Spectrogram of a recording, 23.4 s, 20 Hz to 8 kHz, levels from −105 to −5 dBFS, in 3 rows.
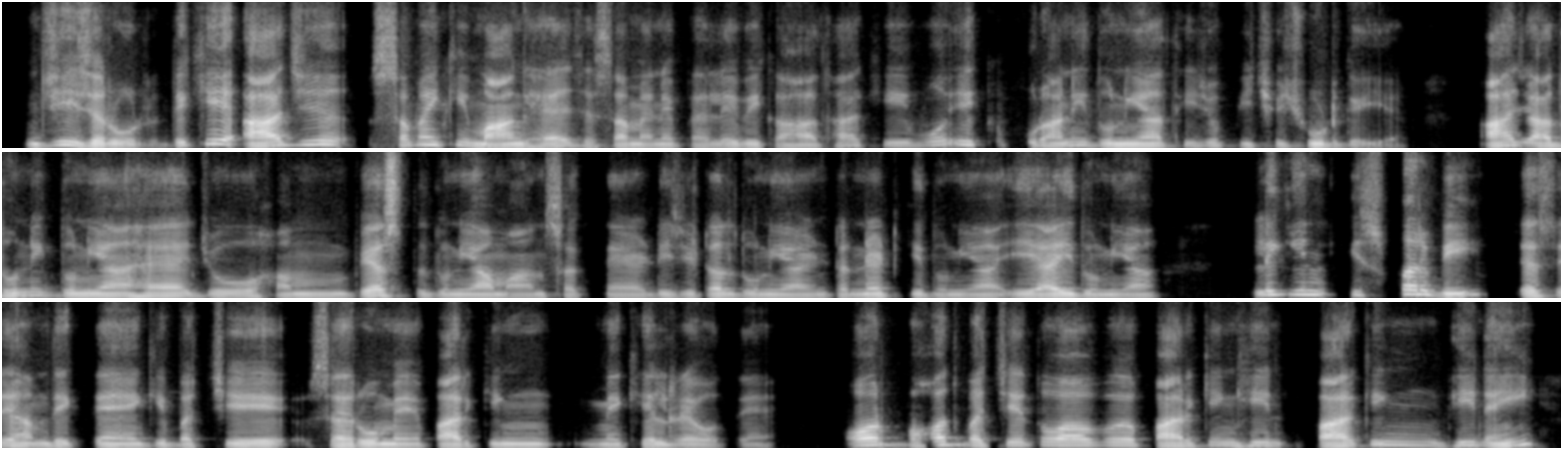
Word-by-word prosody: जी, 190 +8 +2
ज़रूर। 135 -7 +2
देखिए, 225 +9 +2
आज 185 +7 +8 0.3
समय 210 +4 +1
की 195 -3 -6
माँग 140 0 +6
है, 140 +4 0
जैसा 135 -4 -5
मैंने 135 +1 -3
पहले 130 +1 -8
भी 135 -1 -4
कहा 115 -2 -5
था 150 - -8
कि 175 0 -10
वो 195 +5 -7
एक 210 -1 -3 0.2
पुरानी 170 +2 -2
दुनिया 155 0 +3
थी 165 - -10
जो 165 - -7
पीछे 150 -1 -11
छूट 140 -3 -1
गई - - -13
है। - - -23 0.4
आज 175 +1 +5
आधुनिक 165 +3 -1
दुनिया 155 0 +2
है 155 +1 +1
जो 145 0 -5
हम 145 +1 -3 0.2
व्यस्त 160 -1 +2
दुनिया 130 -1 -3
मान 125 +1 -6
सकते 125 -3 -12
हैं, 120 0 -9
डिजिटल 130 +2 -4
दुनिया, 125 0 -5
इंटरनेट 130 +3 -4
की 135 - -8
दुनिया, 125 0 -8
एआइ 135 +2 +2
दुनिया। 125 0 -6 0.5
लेकिन 225 +1 +2
इस 195 - -6
पर 240 -1 +7
भी, 145 -8 +4 0.3
जैसे 150 +2 0
हम 155 -1 +1
देखते 145 0 -5
हैं 140 -1 +2
कि 145 0 -6
बच्चे 145 +1 -1
शहरों 145 0 +2
में 135 0 +2
पार्किंग 140 +1 +1 0.3
में 130 - -3
खेल 120 -2 -3
रहे 95 - -5
होते 90 -4 -10
हैं, 75 - -18 0.4
और 195 +2 +8
बहुत 200 +1 0
बच्चे 180 -1 -2
तो 185 0 -4
अब 180 0 +4 0.2
पार्किंग 155 +3 +1
ही 175 +2 -3 0.2
पार्किंग 160 +4 +3
भी 185 +3 -2
नहीं, 165 - +1
150 Hz, 180 wpm, -24 LUFS, 135-170 Hz, 0.5 s, आज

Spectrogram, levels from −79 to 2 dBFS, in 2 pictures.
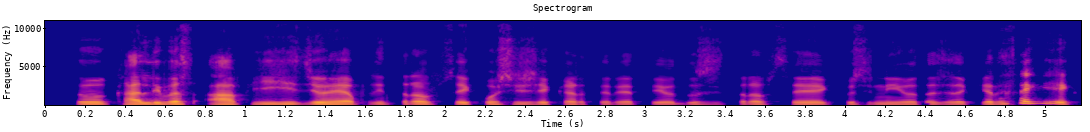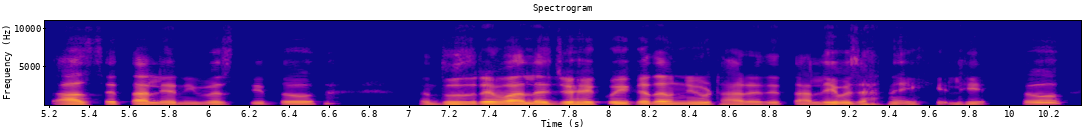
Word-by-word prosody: तो 155 0 +2
खाली 150 +2 +4
बस 165 -1 +4 0.2
आप 130 - +1
ही 145 0 -2
जो 135 -1 +3
है 135 - +4
अपनी 135 0 -2
तरफ 130 -1 -2
से 135 - 0
कोशिशें 135 +1 -6
करते 120 +1 -7
रहते 125 +1 -9
हो 125 - -5
दूसरी 125 0 -14
तरफ 125 -2 -5
से 135 +1 -3
कुछ 125 0 -14
नहीं 135 -1 -7
होता। 125 +1 -7
जैसे 145 +3 -6
कहते 150 +2 -4
है - - -7
ना - - +6
कि - - -6
एक - - -7
हाथ 140 -1 +5
से 155 - +2
तालियाँ 130 -3 +2
नहीं 130 - -9
बजती 130 +2 -6
तो 165 +3 -1 0.6
दूसरे 145 +2 +4
वाले 140 -1 +7
जो 140 0 +5
है 140 +1 +5
कोई 145 0 +2
कदम 130 -1 +4
नहीं 130 - -1
उठा 115 -2 -2
रहे 115 0 -2
थे 130 - -5
ताली 120 +3 0
बजाने 135 +2 -3
के 140 - -16
लिए। 150 0 -7 0.2
तो 195 +2 0
135 Hz, 270 wpm, -23 LUFS, 130-145 Hz, 0.6 s, वाले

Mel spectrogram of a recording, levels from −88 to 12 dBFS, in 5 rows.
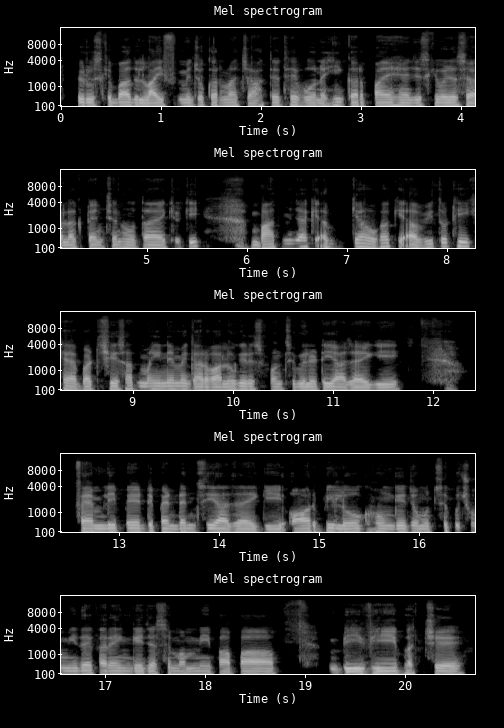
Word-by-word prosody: फ़िर 115 -1 +2
उसके 110 +1 -1
बाद 110 0 +3
लाइफ़ 100 0 +2
में 105 - 0
जो 110 +2 -3
करना 105 0 0
चाहते 95 +3 -2
थे 110 - +3
वो 105 - +2
नहीं 105 +5 -2
कर 105 -1 +2
पाए 105 +1 +3
हैं 105 0 +1
जिसकी 100 +2 -3
वज़ह 105 0 +3
से - - +3
अलग 100 +2 +1
टेंशन 100 +1 -2
होता 100 -1 0
है 100 - +2
क्योंकि 150 +8 -3 0.6
बाद 110 +3 +3
में 125 - -8
जाके 125 -1 -1
अब 115 - -4 0.2
क्या 135 - +2
होगा 120 +2 +1
कि - - -1
अभी 105 +4 -2
तो 140 - +2
ठीक 150 -4 0
है 110 -2 +3
बट 105 - +1
6-7 115 +1 -1
महीने 110 +1 +1
में 115 0 0
घरवालों 100 0 +2
की 115 - +2
रिस्पॉन्सिबिलिटी 105 0 -1
आ 100 -1 +3
जाएगी, 95 0 0 0.9
फैमिली 105 +1 +3
पे 115 0 +4
डिपेंडेंसी 110 +1 -1
आ 105 -1 +5
जाएगी 100 -1 0 0.2
और 105 +1 +3
भी 115 - +2
लोग 105 -1 0
होंगे 105 0 +1
जो 105 +2 -2
मुझसे 100 -1 -4
कुछ - - -8
उम्मीदें 100 +1 0
करेंगे 100 0 0
जैसे 95 -1 -3
मम्मी-पापा, 95 0 -1 0.8
बीवी-बच्चे। 95 +1 +1
105 Hz, 170 wpm, -24 LUFS, 100-110 Hz, 0.9 s, आ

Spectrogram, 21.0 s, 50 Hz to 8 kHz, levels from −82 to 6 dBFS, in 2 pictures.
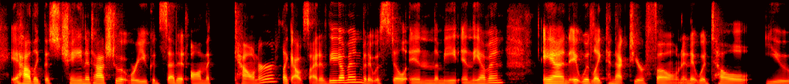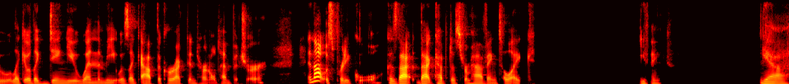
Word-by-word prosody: it - - +1
had, 165 -1 +8
like, 160 -2 -3
this 145 0 +5
chain 155 +1 +1
attached 180 +1 +3
to 185 - -2
it 175 - -3
where 155 - -3
you 150 -1 -3
could 145 -2 -6
set 130 +1 +4
it 140 - -1
on 140 -1 -1
the 135 - -5 0.3
counter, 275 - -1
like, - - +3
outside - - +2
of 150 +1 -6
the 210 +2 +2
oven, 245 +2 -1
but - - -5
it - - -2
was - - -3
still 145 -1 +3
in 135 +2 -4
the 140 - -6
meat 135 +1 -4
in 125 +1 -2
the 150 +4 +1
oven, 210 +6 -3 0.5
and 160 -3 +7
it 160 - +4
would, 170 -1 -2
like, 145 -1 +1
connect 155 -4 0
to 160 - -1
your 145 -1 -4
phone, 145 -3 -2
and 135 - -6
it - - -2
would 135 0 -5
tell 140 -3 -2 0.3
you 135 -3 -9
like, 140 - -5
it - - -2
would, 145 - -2
like, 135 -1 -6
ding 135 0 -4
you 130 -1 -5
when 125 -1 -4
the 125 - -8
meat - - -9
was, 135 -1 -3
like, 125 -1 -7
at 125 -1 +4
the 140 - -8
correct 140 -1 -3
internal 135 +1 -9
temperature, - - -7 0.6
and - - -4
that 380 +1 +10
was - - +3
pretty - - -5
cool 180 - -12
'cause 185 -2 -3
that 165 -2 +7
that 165 -4 +3
kept 165 -2 -5
us 150 - +1
from 140 0 -8
having 135 - -4
to - - -7
like - - -6 1.4
You 170 - -9
think? 145 -1 -14 1.3
Yeah. 150 -5 -2
145 Hz, 220 wpm, -26 LUFS, 135-165 Hz, 1.4 s, that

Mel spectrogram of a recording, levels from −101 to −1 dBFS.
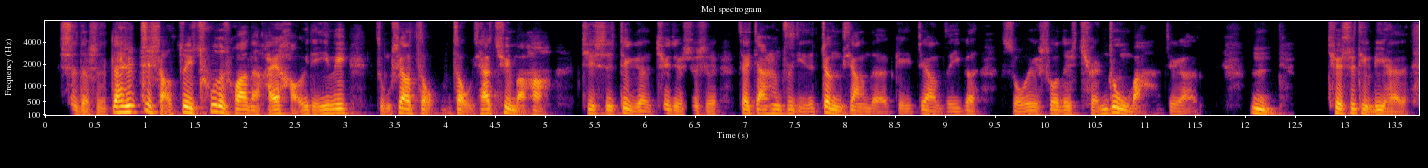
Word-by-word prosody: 是 - - -6
的 - - -2
是 110 - -9
的， 100 - -10
但 175 0 +7
是 190 +1 +10
至 195 +2 +1
少 180 - 0
最 175 -3 +6
初 205 +6 +1
的 180 - +7
话 135 -2 +6
呢 115 -2 -2
还 110 - +4
好 120 - -4
一 - - 0
点， 115 -1 -3
因 130 - +2
为 145 0 +3 0.3
总 - - -8
是 - - -3
要 - - +8
走 130 - -3
走 105 -6 +1
下 130 +6 +3
去 135 0 +1
嘛 - - 0
哈， - - -3 0.3
其 130 - -3
实 125 -1 -4
这 125 +2 0
个 110 -2 -3
确 140 - -6
确 115 -3 -4
实 115 - -11
实 110 -2 -9 0.2
再 125 - +1
加 120 - 0
上 130 0 -2
自 125 0 -6
己 105 -3 -10
的 100 - -8
正 125 - +3
向 110 -4 -4
的 90 -3 -8
给 95 -1 -11
这 125 +5 -5
样 105 -3 -3
子 105 - -14
的 - - -7
一 105 - -8
个， 110 -1 -6 0.2
所 105 - -8
谓 110 +1 -3
说 120 +4 -3
的 120 0 -3
权 115 +1 -6
重 140 -7 +4
吧， 115 - -5
这 110 -3 -9
个 100 - -10 0.5
嗯， - - +2 0.5
确 - - +3
实 145 - -2
挺 130 -6 -2
厉 120 +1 +1
害 105 -2 -4
的。 - - -13
120 Hz, 295 characters per minute, -22 LUFS, 110-130 Hz, 0.5 s, 是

